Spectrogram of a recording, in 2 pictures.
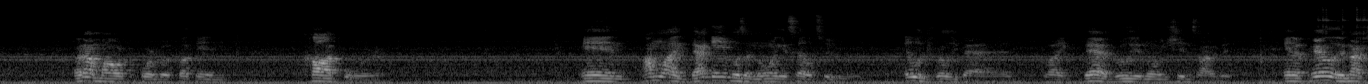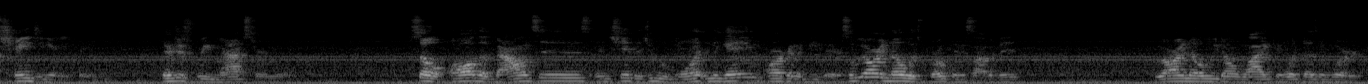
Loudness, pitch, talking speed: -37 LUFS, 120 Hz, 175 wpm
